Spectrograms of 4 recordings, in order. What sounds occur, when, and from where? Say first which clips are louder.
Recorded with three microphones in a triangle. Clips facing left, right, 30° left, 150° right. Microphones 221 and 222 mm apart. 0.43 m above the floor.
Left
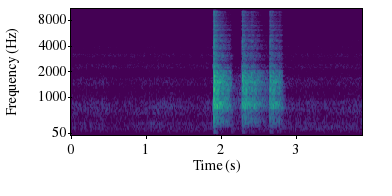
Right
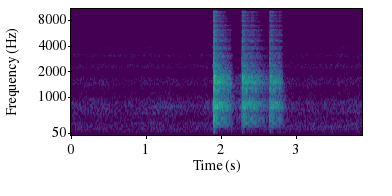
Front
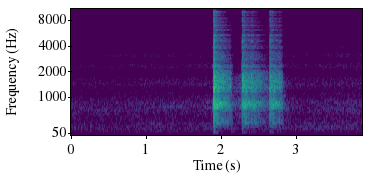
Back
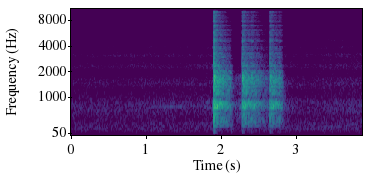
1.9 s a clap: right 2 dB, back 1 dB; 120° right, 0.7 m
